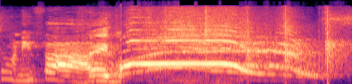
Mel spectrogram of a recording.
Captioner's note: all cheering; others clapping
